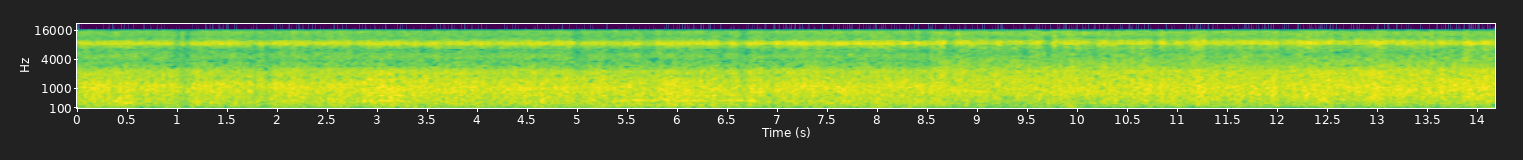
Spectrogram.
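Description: Steady, even hiss of heavy rain and running floodwater.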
